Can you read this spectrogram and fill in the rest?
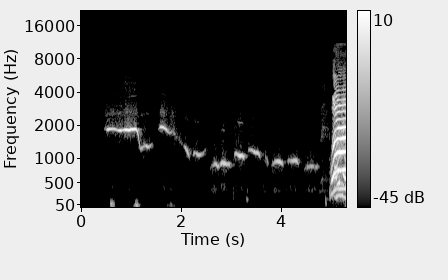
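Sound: person whistling a tune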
